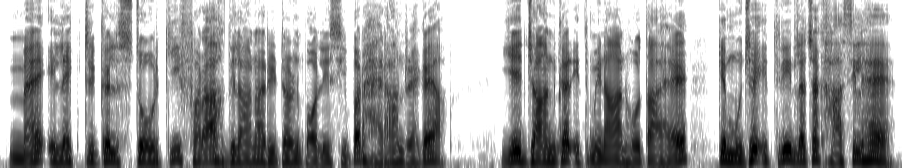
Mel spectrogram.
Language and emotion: Urdu, surprised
